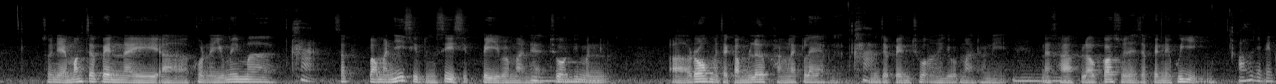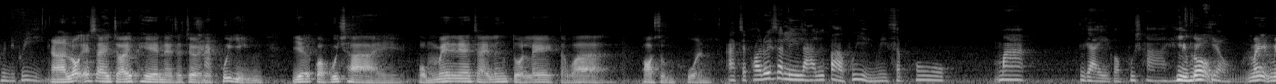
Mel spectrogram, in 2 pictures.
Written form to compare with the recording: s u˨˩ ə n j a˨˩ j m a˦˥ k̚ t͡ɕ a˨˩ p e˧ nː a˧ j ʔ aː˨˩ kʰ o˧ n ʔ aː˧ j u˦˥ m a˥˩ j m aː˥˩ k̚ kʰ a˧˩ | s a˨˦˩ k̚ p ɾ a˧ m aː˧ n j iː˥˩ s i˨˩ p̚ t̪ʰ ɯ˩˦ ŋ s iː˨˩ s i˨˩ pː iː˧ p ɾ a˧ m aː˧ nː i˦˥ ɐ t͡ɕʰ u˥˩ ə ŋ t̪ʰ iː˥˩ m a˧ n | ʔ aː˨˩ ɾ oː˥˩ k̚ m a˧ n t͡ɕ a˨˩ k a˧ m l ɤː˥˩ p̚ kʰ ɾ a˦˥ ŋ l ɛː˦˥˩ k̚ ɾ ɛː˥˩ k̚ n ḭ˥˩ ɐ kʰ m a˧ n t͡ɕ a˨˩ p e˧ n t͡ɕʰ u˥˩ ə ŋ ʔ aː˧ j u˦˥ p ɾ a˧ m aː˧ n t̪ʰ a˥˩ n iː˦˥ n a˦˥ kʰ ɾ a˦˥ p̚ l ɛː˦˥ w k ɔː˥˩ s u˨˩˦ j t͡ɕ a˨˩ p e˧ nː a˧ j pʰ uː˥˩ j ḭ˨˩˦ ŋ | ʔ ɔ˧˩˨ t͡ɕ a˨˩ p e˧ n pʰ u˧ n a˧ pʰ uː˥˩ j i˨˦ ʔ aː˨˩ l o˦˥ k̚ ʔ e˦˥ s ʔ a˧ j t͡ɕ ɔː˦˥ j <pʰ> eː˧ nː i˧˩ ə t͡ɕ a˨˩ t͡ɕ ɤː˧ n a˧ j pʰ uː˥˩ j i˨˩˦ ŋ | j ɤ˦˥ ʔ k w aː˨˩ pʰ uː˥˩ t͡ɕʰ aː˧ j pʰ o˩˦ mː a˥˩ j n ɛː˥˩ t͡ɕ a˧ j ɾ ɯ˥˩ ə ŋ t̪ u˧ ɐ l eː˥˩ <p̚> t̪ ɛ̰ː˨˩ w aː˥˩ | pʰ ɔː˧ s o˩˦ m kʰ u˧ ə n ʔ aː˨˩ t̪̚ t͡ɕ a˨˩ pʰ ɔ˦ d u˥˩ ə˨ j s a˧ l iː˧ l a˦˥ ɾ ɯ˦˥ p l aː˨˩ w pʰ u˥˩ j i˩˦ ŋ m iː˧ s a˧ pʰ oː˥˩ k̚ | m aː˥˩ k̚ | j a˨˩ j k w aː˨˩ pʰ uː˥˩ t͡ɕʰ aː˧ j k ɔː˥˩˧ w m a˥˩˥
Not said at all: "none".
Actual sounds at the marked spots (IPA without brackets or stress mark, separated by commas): pʰ, k̚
